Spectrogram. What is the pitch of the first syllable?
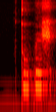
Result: low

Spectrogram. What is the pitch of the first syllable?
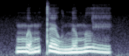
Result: rising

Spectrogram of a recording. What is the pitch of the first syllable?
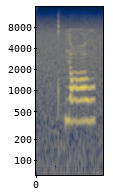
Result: high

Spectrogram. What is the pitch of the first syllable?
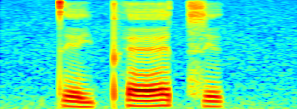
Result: low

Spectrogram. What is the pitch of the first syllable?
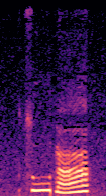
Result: high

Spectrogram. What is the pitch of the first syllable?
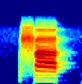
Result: low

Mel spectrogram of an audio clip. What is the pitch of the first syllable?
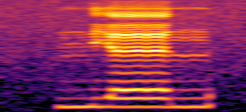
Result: high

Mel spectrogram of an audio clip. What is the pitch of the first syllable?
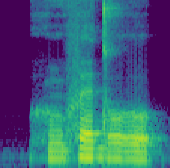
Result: low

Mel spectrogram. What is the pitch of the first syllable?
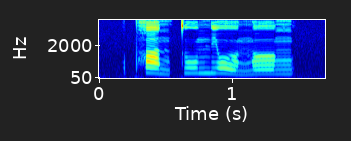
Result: falling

